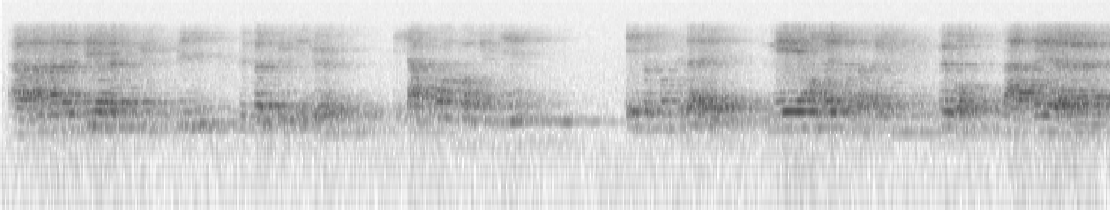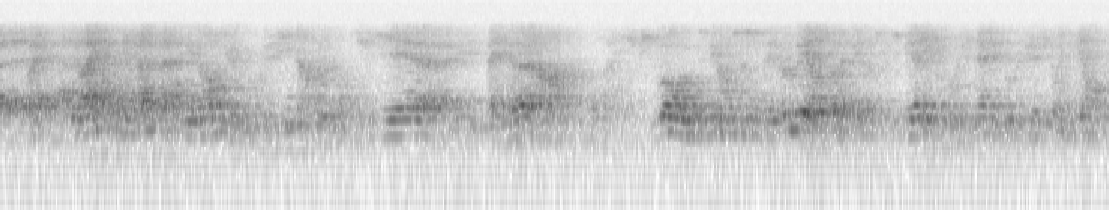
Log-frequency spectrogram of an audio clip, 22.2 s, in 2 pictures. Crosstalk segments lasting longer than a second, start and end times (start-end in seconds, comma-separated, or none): 11.3-13.1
